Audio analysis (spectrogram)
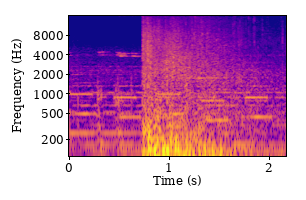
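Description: A grenade blast in Counter-Strike on the Backlot map: quiet game ambience, then a sudden loud explosion that booms and decays over about a second and a half.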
